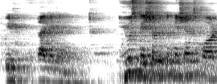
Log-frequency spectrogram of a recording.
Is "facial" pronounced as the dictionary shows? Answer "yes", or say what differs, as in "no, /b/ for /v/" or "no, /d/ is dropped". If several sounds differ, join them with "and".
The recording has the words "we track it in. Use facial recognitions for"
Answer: no, /p/ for /f/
